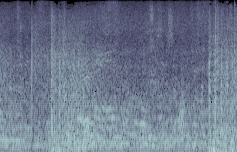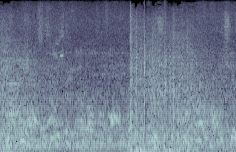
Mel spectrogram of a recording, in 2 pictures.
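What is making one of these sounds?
Fireworks bang with deep booms.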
